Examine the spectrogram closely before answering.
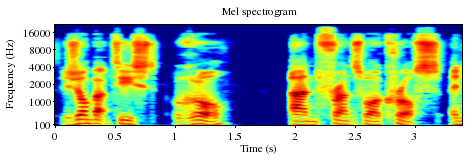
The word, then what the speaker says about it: Cros: I found out, by the way, Joe, why it's Jean-Baptiste Roux and Francois Cross, and you pronounce the S on that.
